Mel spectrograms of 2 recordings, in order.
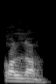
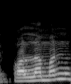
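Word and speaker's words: column: दवा पई चेष्टा करो which letter is silent in a word कॉलम कॉलम रे कोटा साइलेंट अछि माने देखुचे एन कॉलम हमें कहूचे कॉलमन कहूना है नेक्स्ट तापर हम मानकर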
